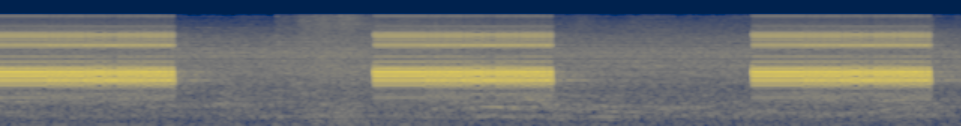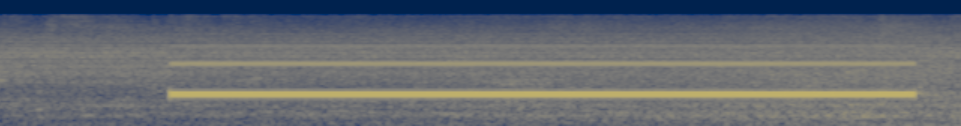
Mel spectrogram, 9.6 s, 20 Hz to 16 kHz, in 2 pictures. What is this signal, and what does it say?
Emergency Alert System (SAME) tones (header bursts, then the 853 and 960 Hz attention tone), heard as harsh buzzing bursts, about 520.83 baud, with the noise of a subway station.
